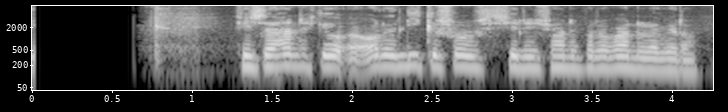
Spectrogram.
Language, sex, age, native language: Icelandic, male, 18-19, Icelandic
